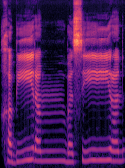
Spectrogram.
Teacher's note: تنوین کے بعد با تو غنہ کیا میم میں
